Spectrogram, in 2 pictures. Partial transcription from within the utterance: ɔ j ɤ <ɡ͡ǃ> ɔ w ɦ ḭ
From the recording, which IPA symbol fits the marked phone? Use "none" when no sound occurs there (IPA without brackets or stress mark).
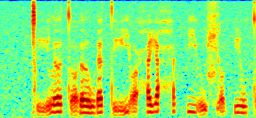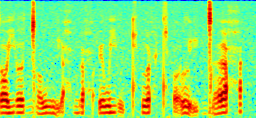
ɡ͡ǀ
